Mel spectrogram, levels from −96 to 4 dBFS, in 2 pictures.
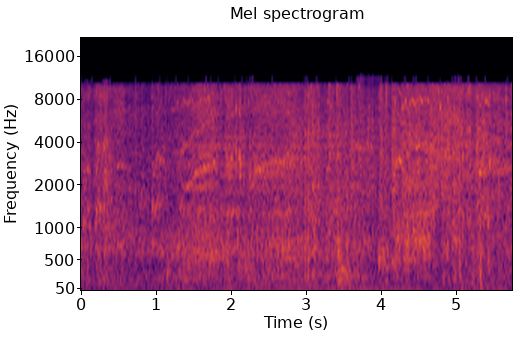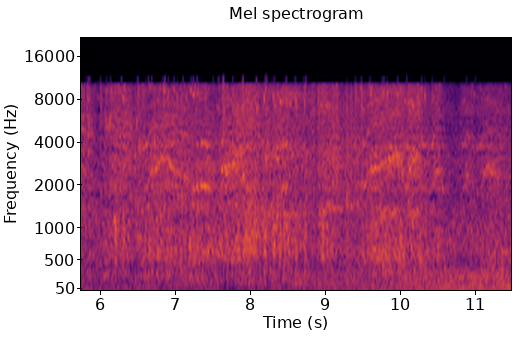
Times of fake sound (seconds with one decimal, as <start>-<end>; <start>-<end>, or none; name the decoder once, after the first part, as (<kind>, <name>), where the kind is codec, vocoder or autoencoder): none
